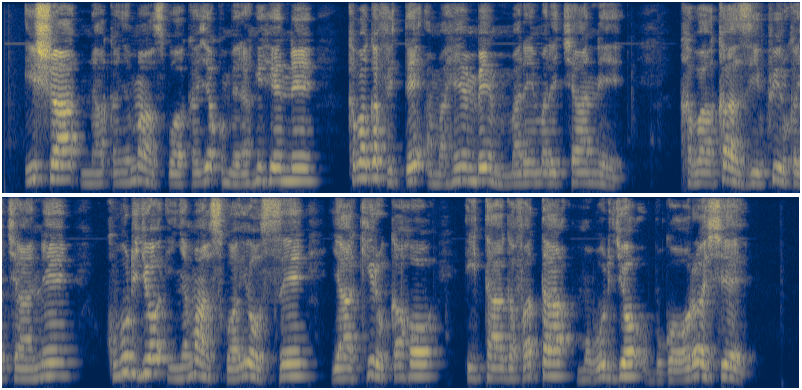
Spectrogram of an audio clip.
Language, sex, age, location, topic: Kinyarwanda, female, 25-35, Huye, agriculture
